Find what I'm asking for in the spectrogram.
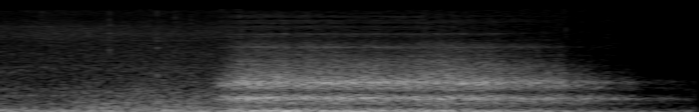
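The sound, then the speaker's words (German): Breath pushed out onto a mirror: one long, soft, hissing exhale that rises quickly, holds for about two seconds, then tapers away over a faint background hiss. “Komm, hier, atme. Auf den Spiegel.”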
